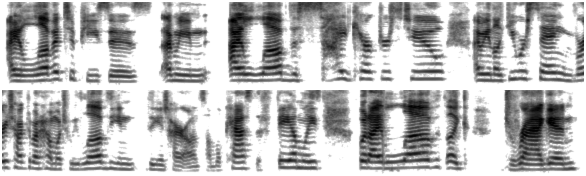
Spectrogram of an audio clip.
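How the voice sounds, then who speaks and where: A woman's voice: mid-range voice, normal speed, sharp tone, no room sound. A woman co-hosting a book readalong, chatting effusively and casually and repeating herself for emphasis. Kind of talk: enthusiastic casual book chat.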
